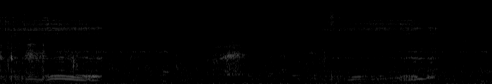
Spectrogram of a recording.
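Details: Several people snoring while asleep on a band's tour bus: soft rasping and whistling breaths during sleep, some with a tonal edge, over faint room noise.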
